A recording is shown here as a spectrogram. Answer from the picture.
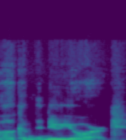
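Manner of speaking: hushed, soft action-hero voice. Asked for a quote, the speaker makes one up in Snake Plissken voice. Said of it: "Snake Plissken's voice".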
